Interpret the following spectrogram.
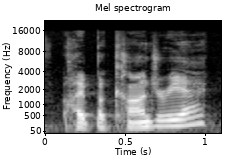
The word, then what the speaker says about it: hypochondriac: I had this like is there a t on the end of that W hypochondriac no I think it's just a c did I say did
